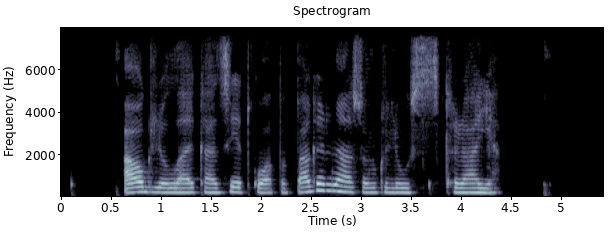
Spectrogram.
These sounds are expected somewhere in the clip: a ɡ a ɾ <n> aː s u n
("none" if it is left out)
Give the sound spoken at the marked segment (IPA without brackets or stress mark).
n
